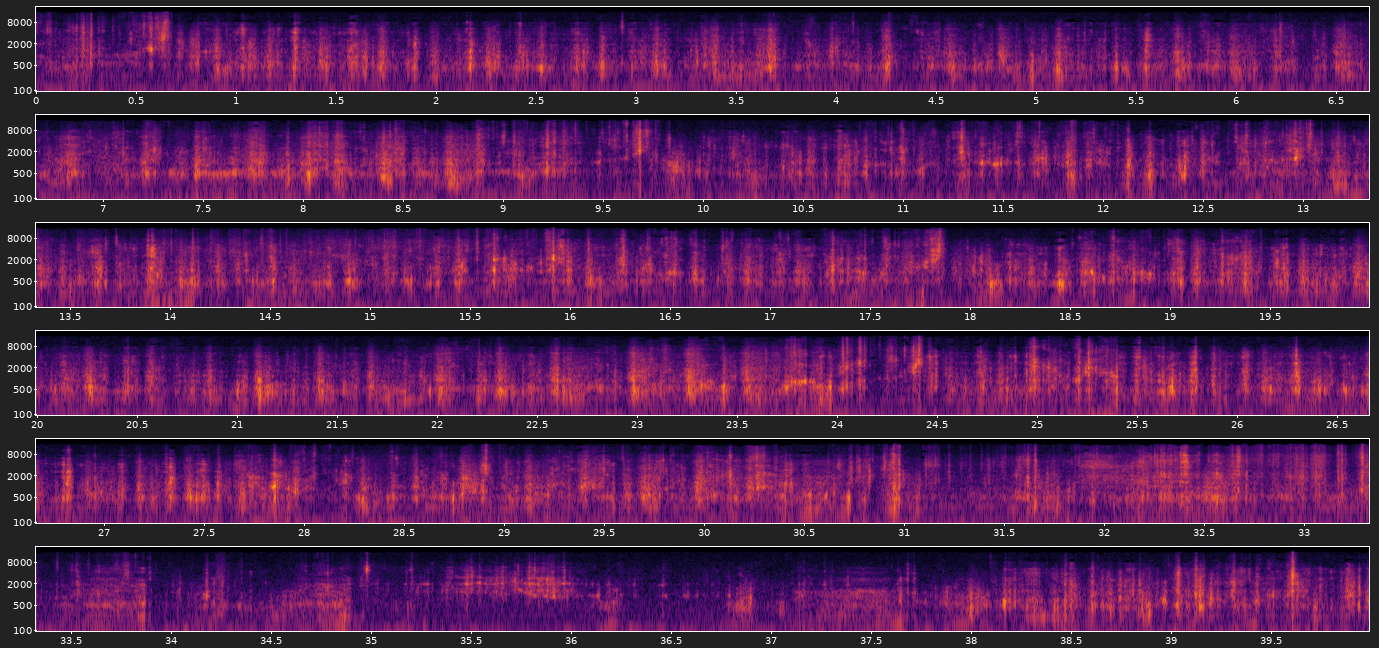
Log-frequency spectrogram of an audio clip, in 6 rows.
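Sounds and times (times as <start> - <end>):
chewing and crunching food: 0.0 - 39.9
wet mouth clicks: 0.0 - 39.9.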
